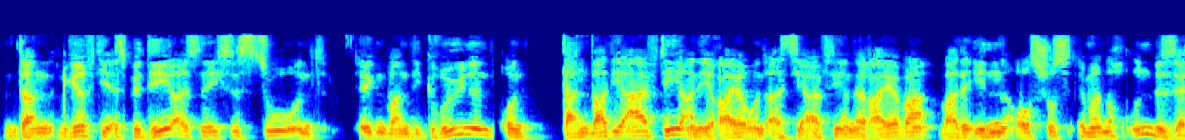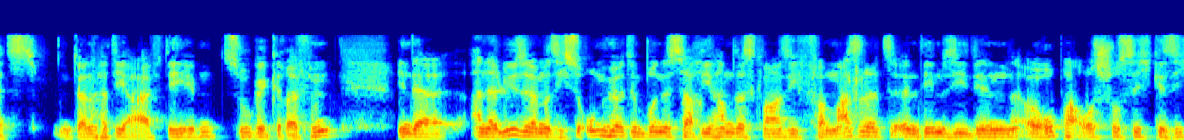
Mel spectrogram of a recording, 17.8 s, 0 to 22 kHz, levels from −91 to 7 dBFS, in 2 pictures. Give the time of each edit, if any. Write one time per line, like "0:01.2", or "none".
0:03.7
0:14.1

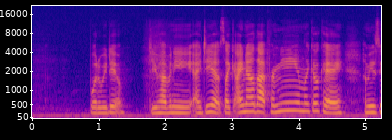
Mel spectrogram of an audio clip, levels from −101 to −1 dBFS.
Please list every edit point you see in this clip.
none

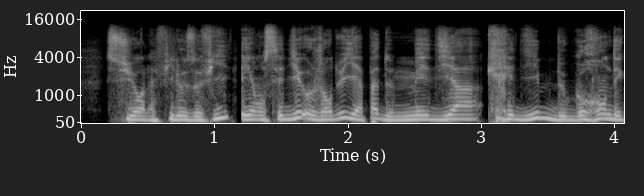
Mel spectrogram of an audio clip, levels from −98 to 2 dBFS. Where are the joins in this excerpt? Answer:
0:01.2
0:03.0

